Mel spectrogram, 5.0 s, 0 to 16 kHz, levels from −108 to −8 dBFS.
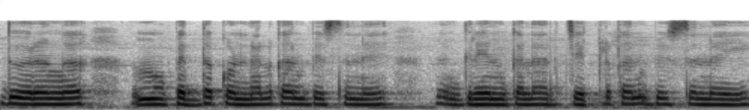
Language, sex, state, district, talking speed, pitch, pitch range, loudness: Telugu, female, Andhra Pradesh, Visakhapatnam, 95 wpm, 195 Hz, 185-205 Hz, -15 LUFS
